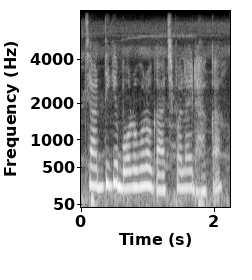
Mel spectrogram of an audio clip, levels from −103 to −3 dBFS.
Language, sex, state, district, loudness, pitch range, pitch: Bengali, female, West Bengal, Cooch Behar, -14 LUFS, 205-245 Hz, 225 Hz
